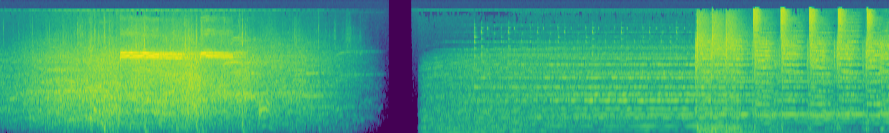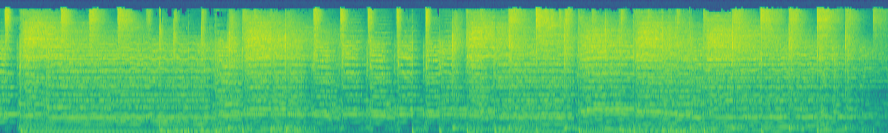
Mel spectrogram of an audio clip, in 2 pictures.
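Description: A burst of noisy, crowd-like commotion fades out, then a drama theme song begins softly and builds into a full, driving band arrangement with a steady beat that plays loudly to the end.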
